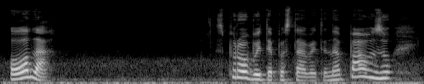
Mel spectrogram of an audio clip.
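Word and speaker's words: hola: і давати свою інтерпретацію літера а ч аче яка не читається Ола спробуйте поставити на паузу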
